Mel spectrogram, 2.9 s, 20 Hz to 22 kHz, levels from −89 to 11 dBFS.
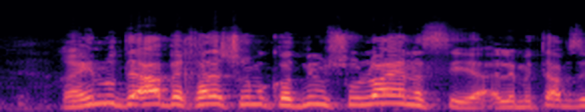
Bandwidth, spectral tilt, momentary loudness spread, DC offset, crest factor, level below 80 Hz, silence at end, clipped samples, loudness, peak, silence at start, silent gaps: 9.8 kHz; -5 dB/octave; 9 LU; under 0.1%; 18 dB; -66 dBFS; 0 s; under 0.1%; -21 LUFS; -4 dBFS; 0.3 s; none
